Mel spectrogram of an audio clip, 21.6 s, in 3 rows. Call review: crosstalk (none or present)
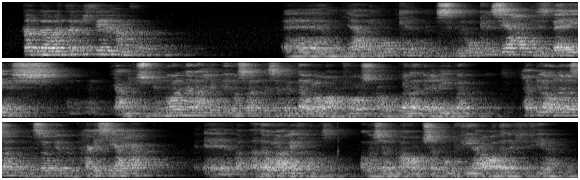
none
